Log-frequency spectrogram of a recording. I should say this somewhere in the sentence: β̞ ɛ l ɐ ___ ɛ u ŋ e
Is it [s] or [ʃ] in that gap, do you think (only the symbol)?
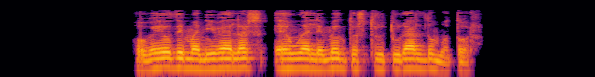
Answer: s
